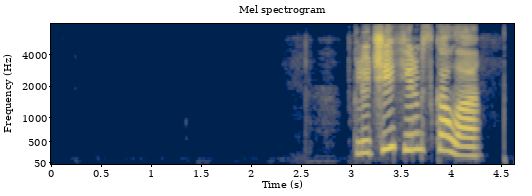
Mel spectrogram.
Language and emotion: Russian, neutral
